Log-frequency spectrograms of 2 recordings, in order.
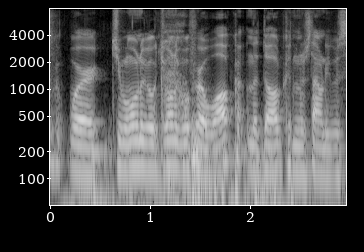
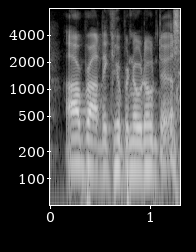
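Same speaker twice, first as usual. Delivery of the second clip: normal talking voice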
